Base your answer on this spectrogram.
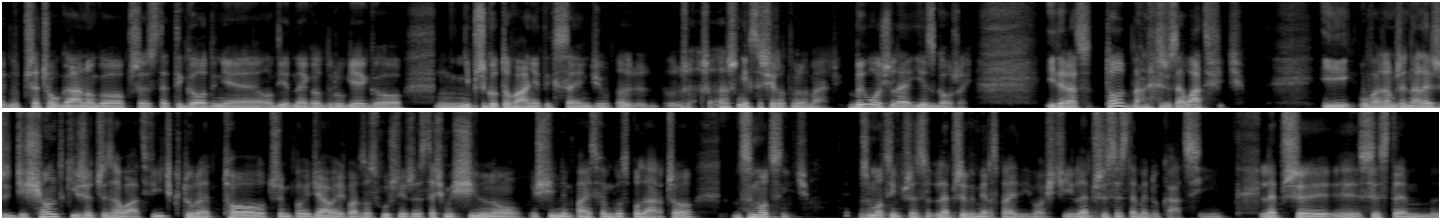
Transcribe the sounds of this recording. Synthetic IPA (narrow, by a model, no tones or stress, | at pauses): pʂɛt͡ʂɔ̃w̃ɡanɔɡɔpʂɛst̪ɛt̪ɘɡɔd̪ɲɛɔd̪jɛd̪̚nɛɡɔd̪ːɾuɡʲɛɡɔ | ɲɛpʂɘɡɔt̪ɔvaɲɛt̪ɘxsɛɲd͡ʑufnɔaaʂɲɛxt̪sɛɕɛɔt̪ɨmɾɔzma̰vʲja̰t͡ɕbɘwɔʑlɛjɛs̬t̪̚ɡɔʐɛ̰j | it̪ɛɾast̪ɔnalɛʐɘzawat̪fʲit͡ɕ | iuvaʐamʐɛnalɛʐɘd͡ʑeɕɔnt̪kʲiʐɛt͡ʂɘzawat̪fʲit͡ɕkt̪uɾɛt̪ʰɔt͡ʂɘmpɔvjed͡ʑawɛʑbaɾdzɔswuʂɲɛʐɛjɛst̪ɛɕmɘɕilnɔ̃w̃ɕilnɘmpãj̃st̪fɛmɡɔspɔd̪aɾt͡ʂɔ̃vzmɔt̪sɲit͡ɕ | vzmɔt̪sɲit͡ɕpʂɛzlɛpʂɘvɘmʲjaɾspɾavʲed̪lʲivɔɕt͡ɕilɛpʂɘsɘst̪ɛmɛd̪ukʰa̰t̪sʲjilɛpʂɘsɘst̪ɛm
